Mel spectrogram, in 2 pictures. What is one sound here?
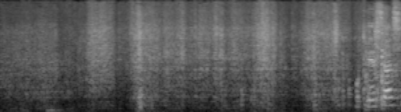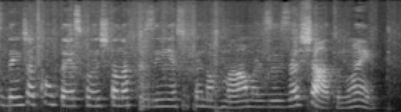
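A paper towel crinkles as it is handled.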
